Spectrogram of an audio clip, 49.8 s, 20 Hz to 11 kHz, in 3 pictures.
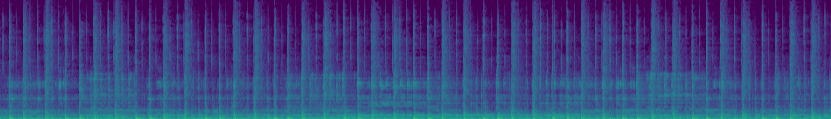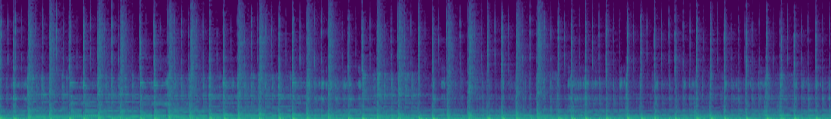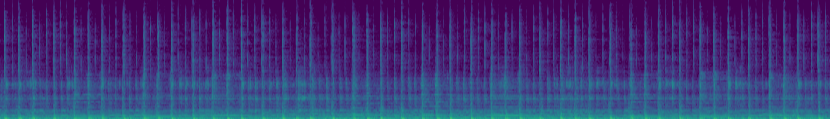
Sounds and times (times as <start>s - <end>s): Music: 0.0s - 49.8s.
